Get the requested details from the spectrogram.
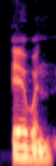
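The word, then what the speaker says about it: Éowyn: What's interesting here is that suggests that that um Aowin should actually be um two syllables, not three. Yeah. Awin, not awin, but just Awin.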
